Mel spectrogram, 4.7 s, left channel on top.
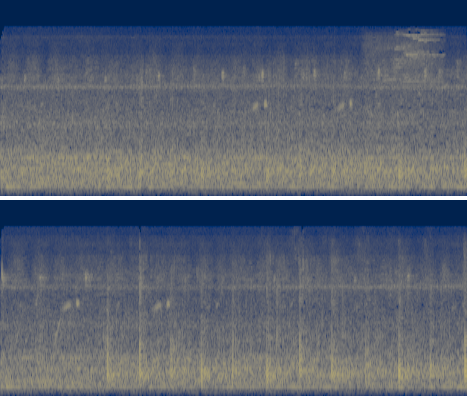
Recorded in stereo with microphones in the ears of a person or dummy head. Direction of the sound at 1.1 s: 25° right (ahead or behind).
